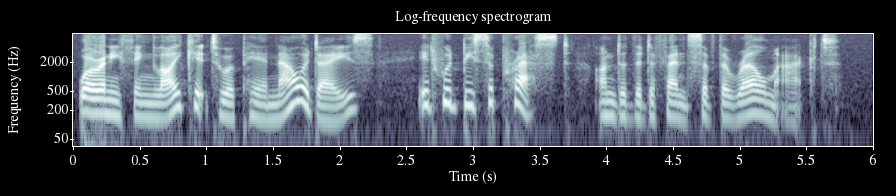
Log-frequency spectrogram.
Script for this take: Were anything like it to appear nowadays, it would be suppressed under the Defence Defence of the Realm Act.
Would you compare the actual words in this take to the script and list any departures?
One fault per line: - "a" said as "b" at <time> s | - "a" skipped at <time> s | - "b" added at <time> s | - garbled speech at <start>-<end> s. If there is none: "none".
- "Defence" skipped at 4.7 s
